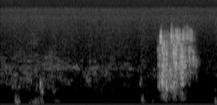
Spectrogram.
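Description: Near silence: faint room tone through a call's microphone, with a few tiny low clicks and a short soft hiss near the end.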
